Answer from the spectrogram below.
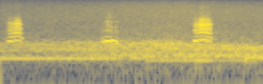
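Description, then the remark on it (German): Three harsh, nasal calls of a glaucous gull, an Arctic gull, ring out at roughly even intervals, each a short strained cry with a raspy edge, over a steady background hiss. “unser Vogel der Woche sein, die Eismöwe”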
